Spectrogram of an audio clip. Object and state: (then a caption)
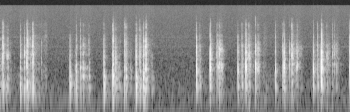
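Cardboard box tapped. Fingertips and nails tap on the bottom face of a cardboard camcorder box resting on satin fabric, then hands hold its sides. Rapid clusters of dull, hollow thunks and taps come in bursts separated by short pauses, each hit dying away almost instantly.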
